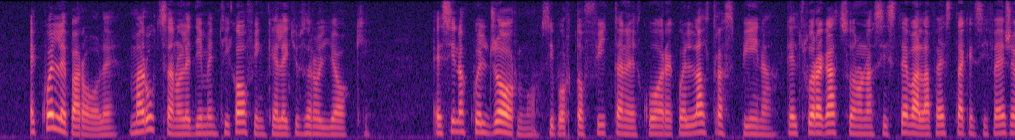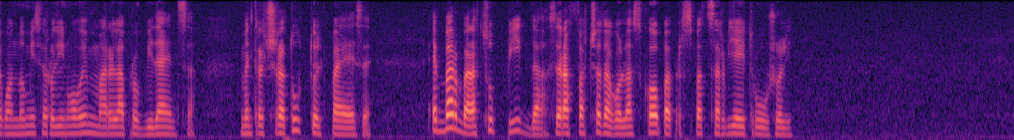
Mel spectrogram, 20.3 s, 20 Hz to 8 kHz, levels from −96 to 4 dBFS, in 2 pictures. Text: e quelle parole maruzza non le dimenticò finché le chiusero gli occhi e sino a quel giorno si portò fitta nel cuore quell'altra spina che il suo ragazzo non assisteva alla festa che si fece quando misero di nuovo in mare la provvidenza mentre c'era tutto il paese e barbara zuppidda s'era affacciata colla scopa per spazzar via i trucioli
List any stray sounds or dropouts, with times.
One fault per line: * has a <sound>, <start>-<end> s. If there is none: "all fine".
all fine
